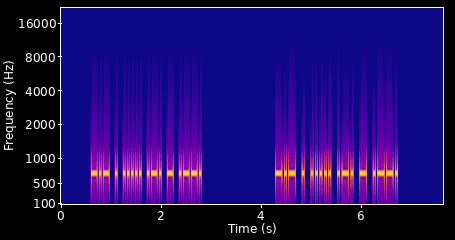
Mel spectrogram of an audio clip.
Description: Morse code, heard as a keyed tone, about 28 wpm, 700 Hz. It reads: KE5RTP KE5RTP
